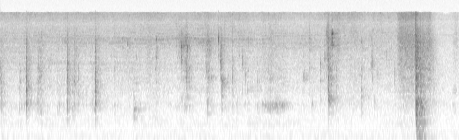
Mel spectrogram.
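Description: Water spritzed and dripped onto a synthetic-fiber wig, soft scattered taps and drips up close, ending in a short louder burst of spraying.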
